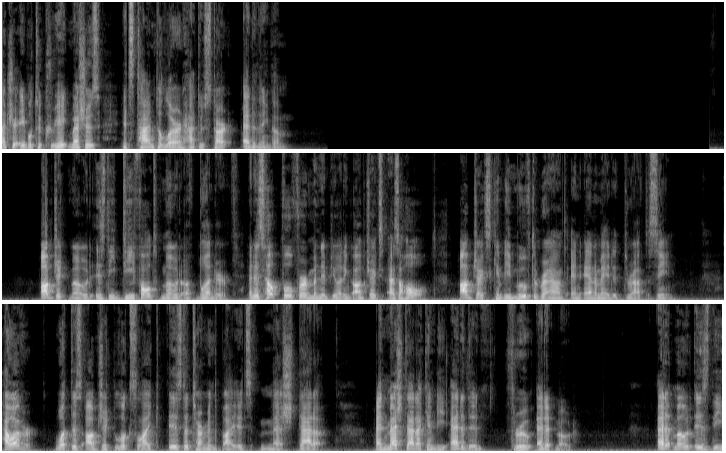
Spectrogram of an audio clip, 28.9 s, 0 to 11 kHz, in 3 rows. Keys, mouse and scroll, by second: 0.0 click, 18.1 g, 23.7 click.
